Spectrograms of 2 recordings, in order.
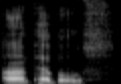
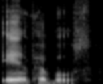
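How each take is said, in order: First: "Aunt" with a broad AH; own pronunciation. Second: "Aunt" said like ant before Pebbles; short A of cat in "Aunt"; viewer's family pronunciation. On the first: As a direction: say "Aunt" as ahnt before Pebbles. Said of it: "like aunt". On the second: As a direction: say "Aunt" like the insect. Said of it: "So they say Aunt Pebbles". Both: Shown as a demonstration.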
